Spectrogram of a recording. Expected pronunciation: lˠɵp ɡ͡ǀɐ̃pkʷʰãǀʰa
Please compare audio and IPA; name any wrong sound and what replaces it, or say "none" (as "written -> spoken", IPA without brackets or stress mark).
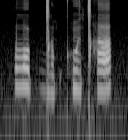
ã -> ɐ̃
